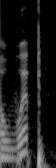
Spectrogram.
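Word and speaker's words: Fwip: jennifer beals as garcia whip which is filled with an f and it's but it's w they pronounce it whip with no f and it drives me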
